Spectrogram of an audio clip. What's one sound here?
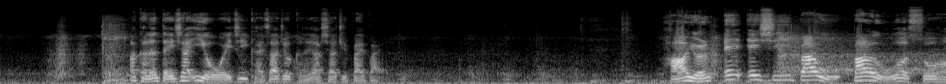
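A young man talks animatedly and close into a microphone.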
